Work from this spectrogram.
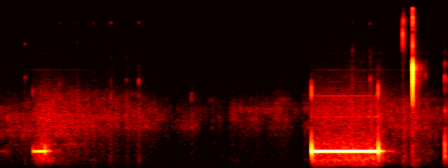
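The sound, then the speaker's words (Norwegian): A telephone ringback tone from an outgoing call: a brief blip, then one steady, mid-pitched beep about a second long, followed by a couple of sharp clicks as the line connects. “vi prøver å ringe henne nå”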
